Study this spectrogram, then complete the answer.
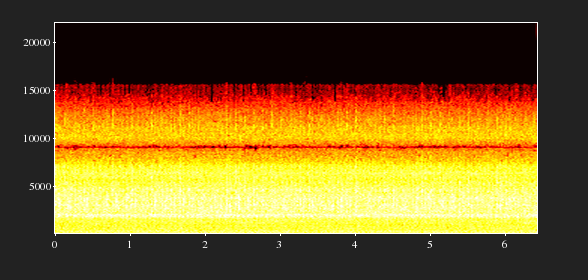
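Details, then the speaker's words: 1988 Monte Carlo SS V8 run after sitting over 20 years, idling roughly on a temporary fuel tank: a fast, uneven light ticking from noisy lifters/rocker arms. The owner hopes it will quiet down. "Hopefully, these lifters quiet down cuz uh they've been raising cane."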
